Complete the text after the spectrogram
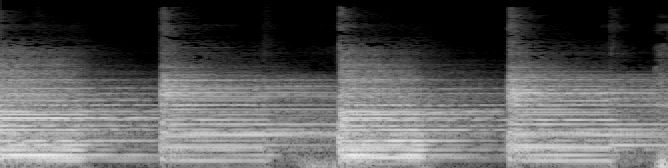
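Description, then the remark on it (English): A distorted electric guitar played through the J Rocket strikes a G power chord four times, roughly once a second, each hit loud, ringing out with a gritty, buzzing sustain before the next strum. “gonna hit a G. So G G power chord.”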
